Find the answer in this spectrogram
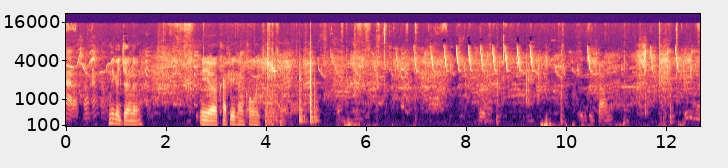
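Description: Domestic fowl calling, with a run of quick high calls, about five a second, in the middle, and louder, lower calls about one and three seconds in.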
